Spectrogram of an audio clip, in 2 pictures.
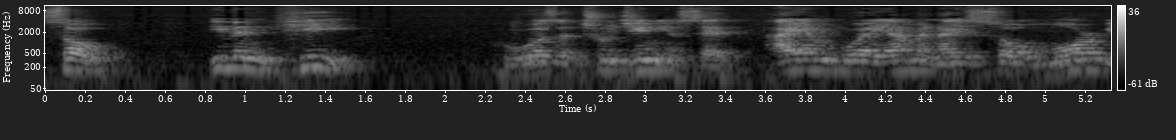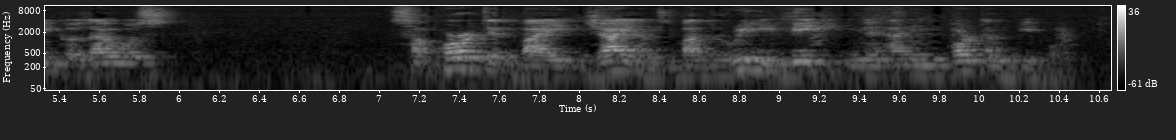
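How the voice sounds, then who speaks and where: Lively intonation at a moderate pace, somewhat breathy, with a Spanish accent and audible room echo. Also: man. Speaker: entrepreneur, guest lecturer. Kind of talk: lecture. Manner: halting.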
